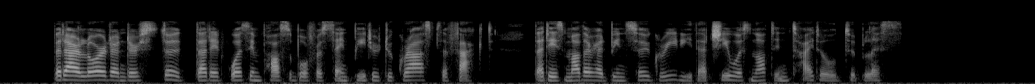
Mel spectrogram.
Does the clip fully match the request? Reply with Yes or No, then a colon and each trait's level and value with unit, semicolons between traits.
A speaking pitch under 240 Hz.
Yes: medium, 185 Hz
